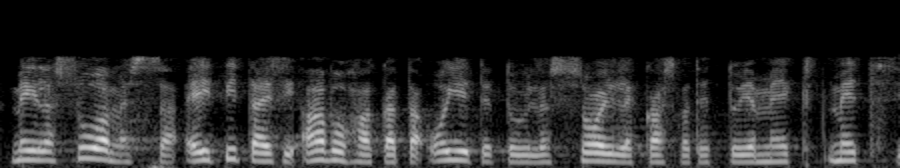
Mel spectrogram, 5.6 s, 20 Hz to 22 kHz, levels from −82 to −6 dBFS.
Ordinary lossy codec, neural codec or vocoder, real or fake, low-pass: Opus, 24 kbps; none; real; 5.4 kHz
